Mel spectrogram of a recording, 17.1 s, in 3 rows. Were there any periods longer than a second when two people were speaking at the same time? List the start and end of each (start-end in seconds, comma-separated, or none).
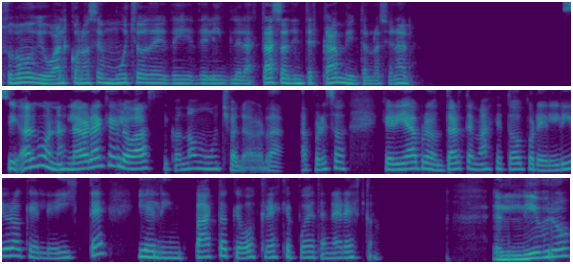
none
